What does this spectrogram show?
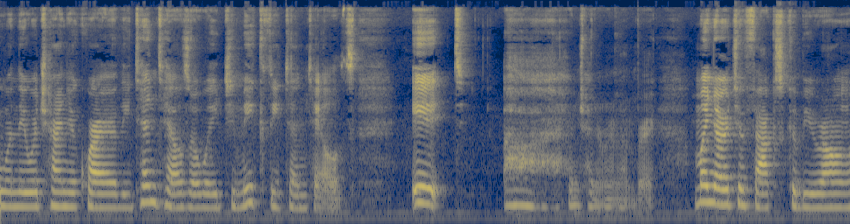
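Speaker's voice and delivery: normal talking voice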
